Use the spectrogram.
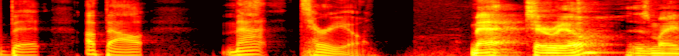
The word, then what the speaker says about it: Theriault: about Matt Theriault Matt Theriault is my name tario rhymes with stereo if you dropped the s epic real estate is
